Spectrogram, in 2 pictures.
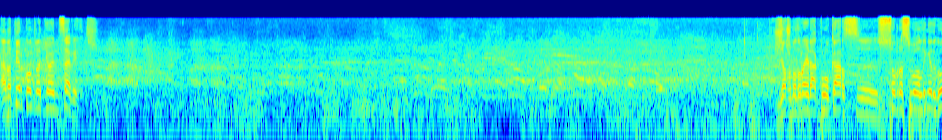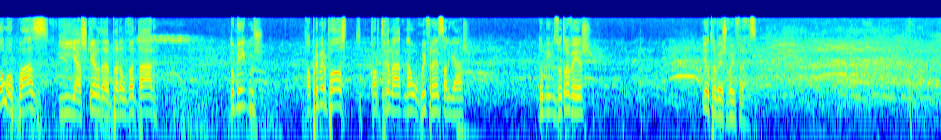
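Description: A stadium crowd murmurs and cheers steadily in the distance.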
